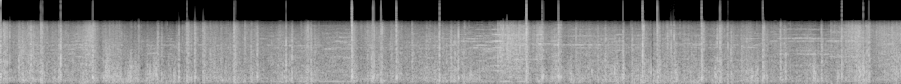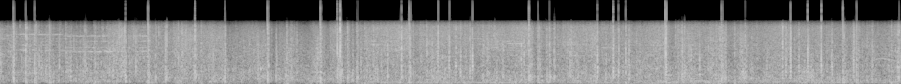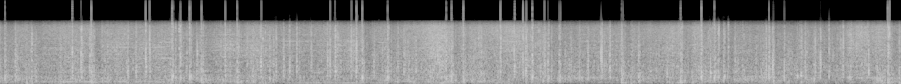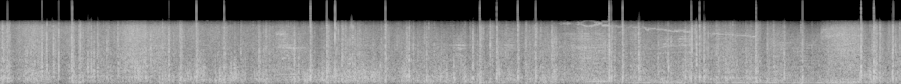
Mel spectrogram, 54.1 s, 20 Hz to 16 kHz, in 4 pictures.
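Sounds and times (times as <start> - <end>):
fireworks booming and crackling: 0.0 - 54.0.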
